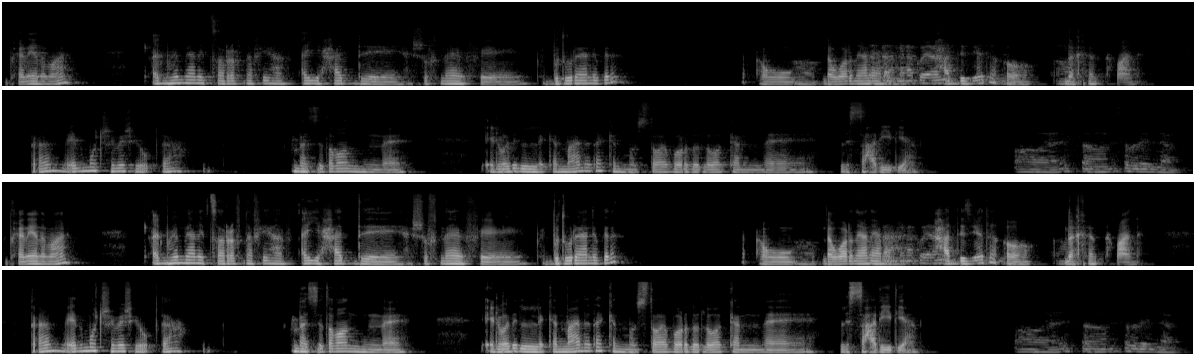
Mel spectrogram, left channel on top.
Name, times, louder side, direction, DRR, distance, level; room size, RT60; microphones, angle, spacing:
voice 1, 0.1-0.7 1.1-1.2 1.5-6.2 7.5-9.0 9.3-10.3 10.6-11.4 12.2-13.8 14.8-16.0 16.7-20.1 20.3-21.1, right 4 dB, 50° right, 0.5 m, -28 dB
voice 2, 8.6-9.5 9.9-10.1 10.5-10.8 22.0-23.6, left 1 dB, 60° left, 3.8 m, -39 dB
7.9 x 7.1 x 4.1 m
head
